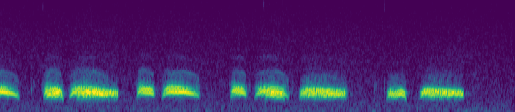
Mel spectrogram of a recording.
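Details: Spotted dove cooing, used as a trapping lure in Dak Lak, Vietnam: low, soft hooting coos in groups, each a short note followed by a longer drawn-out one, repeated several times with brief pauses.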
